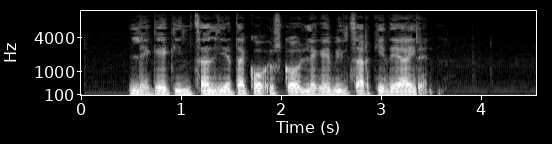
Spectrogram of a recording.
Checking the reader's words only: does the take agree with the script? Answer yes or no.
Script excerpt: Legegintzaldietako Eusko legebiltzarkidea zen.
yes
